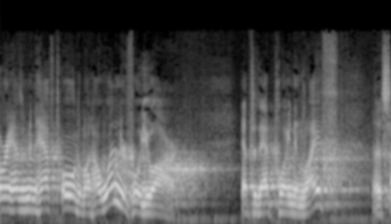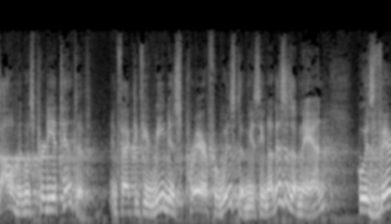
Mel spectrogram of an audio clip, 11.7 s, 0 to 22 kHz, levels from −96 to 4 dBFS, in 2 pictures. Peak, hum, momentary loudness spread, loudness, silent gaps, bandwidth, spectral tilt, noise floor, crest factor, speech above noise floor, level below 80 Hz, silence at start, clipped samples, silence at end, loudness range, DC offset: -2 dBFS; none; 10 LU; -17 LUFS; none; 13.5 kHz; -4.5 dB/octave; -39 dBFS; 14 dB; 22 dB; -56 dBFS; 0 s; under 0.1%; 0 s; 2 LU; under 0.1%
